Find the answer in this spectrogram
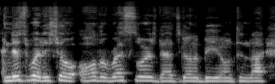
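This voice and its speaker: The speaker is a man. His pitch is high. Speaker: wrestling podcast host. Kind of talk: casual review monologue. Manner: halting, many fillers.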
